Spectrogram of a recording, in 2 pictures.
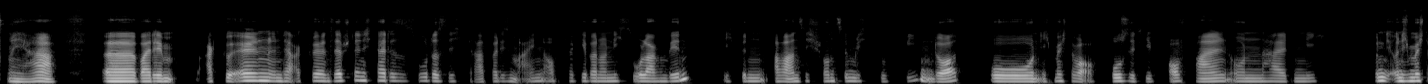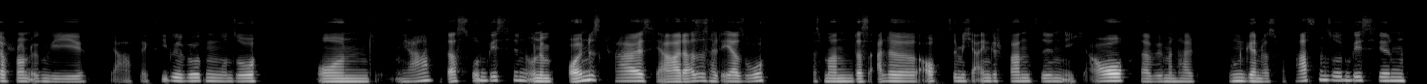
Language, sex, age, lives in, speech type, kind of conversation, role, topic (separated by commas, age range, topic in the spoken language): German, male, 25-29, Germany, conversation, advice, user, Wie entscheide ich, wann ich zu sozialen Einladungen Nein sagen sollte?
